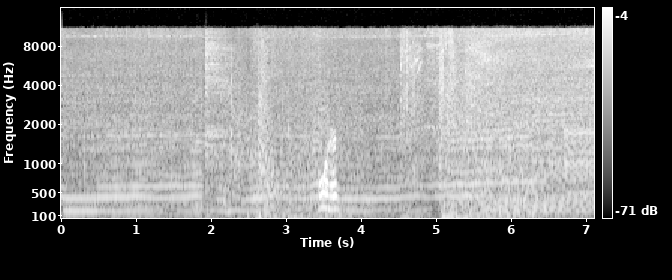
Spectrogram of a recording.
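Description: Racing car engines in a PS4 driving game hum steadily, with a brief revving surge near the middle and a louder stretch toward the end, while someone talks over them.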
